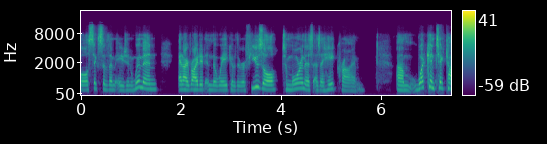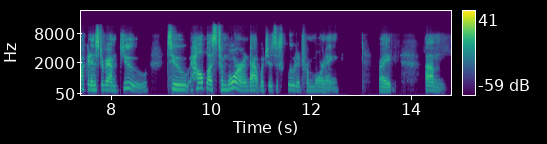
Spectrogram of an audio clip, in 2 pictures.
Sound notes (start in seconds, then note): none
